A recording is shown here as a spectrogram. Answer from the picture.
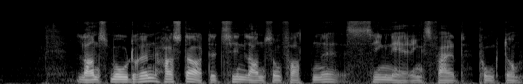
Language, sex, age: Norwegian, male, 49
